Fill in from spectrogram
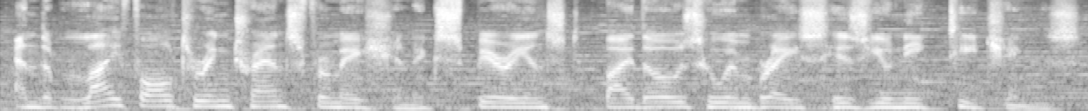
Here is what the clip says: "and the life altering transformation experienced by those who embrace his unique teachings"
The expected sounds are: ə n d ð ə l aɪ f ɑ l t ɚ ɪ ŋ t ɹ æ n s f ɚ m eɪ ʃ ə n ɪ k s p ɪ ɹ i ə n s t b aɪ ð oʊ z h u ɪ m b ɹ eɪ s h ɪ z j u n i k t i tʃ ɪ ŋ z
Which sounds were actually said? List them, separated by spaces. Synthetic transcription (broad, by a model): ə n ð ə l aɪ f ɑ l t ɚ ɪ ŋ t ɹ æ n s f ɚ m eɪ ʃ ə n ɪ k s p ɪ ɹ i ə n s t b aɪ ð oʊ z h u ɪ m b ɹ eɪ s h ɪ z j u n i k t i tʃ ɪ ŋ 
